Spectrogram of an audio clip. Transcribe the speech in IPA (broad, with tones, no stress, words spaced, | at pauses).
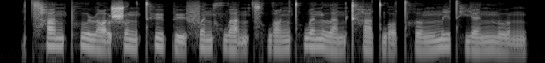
t͡sʰa˦npʰu˥˨ɻɑ̰˨˩ʊ̯ ʂʊ˥˨ŋt̪ʰy˥˨py̰˨˩ fə˨˦nxwa̰˨˩nt͡sʰwɑ˨˦ŋt̪ʰwə˦n la˨˦nkʰä˥˨t̪wɔ̰˨˩ t̪ʰɤ˨˦ŋ mi˦t̪ʰjɛ˨˦nn̪ʊ̰˨˩ŋ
